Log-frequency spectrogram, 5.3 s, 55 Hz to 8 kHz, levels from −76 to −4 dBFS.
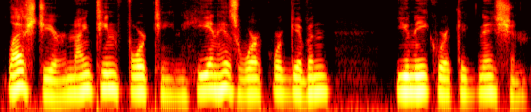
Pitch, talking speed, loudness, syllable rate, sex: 130 Hz, 135 wpm, -18 LUFS, 4.9 syllables/s, male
